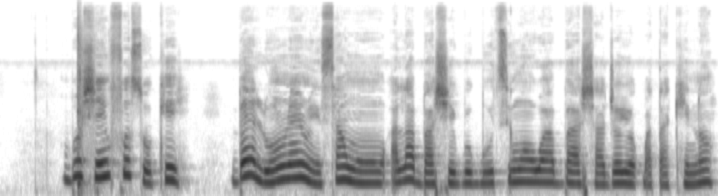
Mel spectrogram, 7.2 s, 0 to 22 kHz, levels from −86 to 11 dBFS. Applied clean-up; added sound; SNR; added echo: none; Crushing; 13 dB; none.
